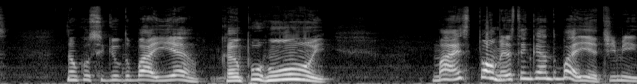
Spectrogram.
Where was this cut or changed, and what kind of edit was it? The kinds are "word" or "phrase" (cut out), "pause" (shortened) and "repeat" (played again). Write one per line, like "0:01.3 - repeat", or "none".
0:01.2 - word
0:04.7 - word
